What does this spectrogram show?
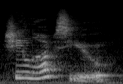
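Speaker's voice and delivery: put-on calm her down like a frightened child; reassuring mom. Mom wiping tears, reassuring.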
